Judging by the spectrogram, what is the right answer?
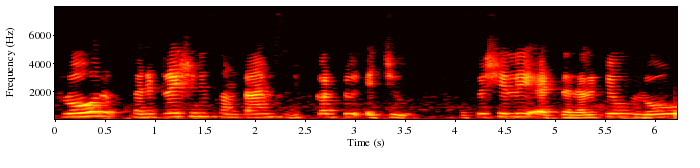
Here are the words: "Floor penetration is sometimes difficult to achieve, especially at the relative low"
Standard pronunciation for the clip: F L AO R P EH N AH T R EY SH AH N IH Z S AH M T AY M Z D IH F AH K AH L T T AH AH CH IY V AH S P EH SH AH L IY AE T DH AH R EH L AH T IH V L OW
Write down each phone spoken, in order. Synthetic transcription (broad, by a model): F L AO R P EH N AH T R EY SH AH N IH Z S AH M T AY M S D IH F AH K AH L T T AH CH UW AH S P EH SH AH L IY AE T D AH R EH L AH T IH V L OW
